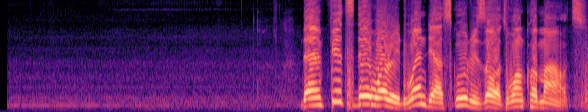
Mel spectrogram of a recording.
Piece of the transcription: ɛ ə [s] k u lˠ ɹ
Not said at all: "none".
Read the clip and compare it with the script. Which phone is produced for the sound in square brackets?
s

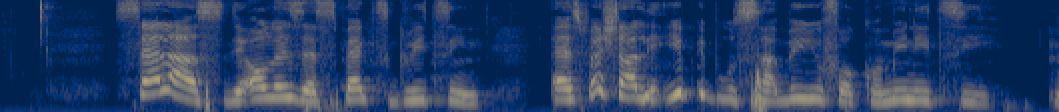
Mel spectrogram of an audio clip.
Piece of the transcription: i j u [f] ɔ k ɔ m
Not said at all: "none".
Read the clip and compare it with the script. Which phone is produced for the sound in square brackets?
f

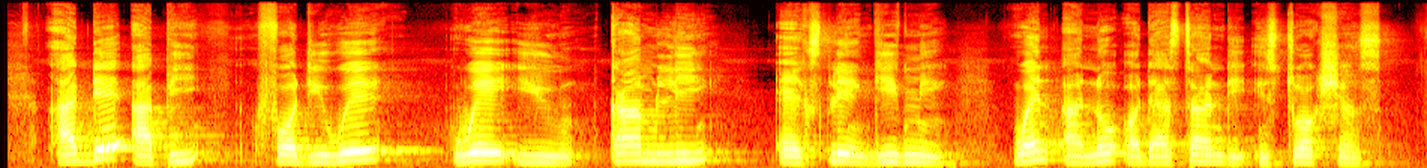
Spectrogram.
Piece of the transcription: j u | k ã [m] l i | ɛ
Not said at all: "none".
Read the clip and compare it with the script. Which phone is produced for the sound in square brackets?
m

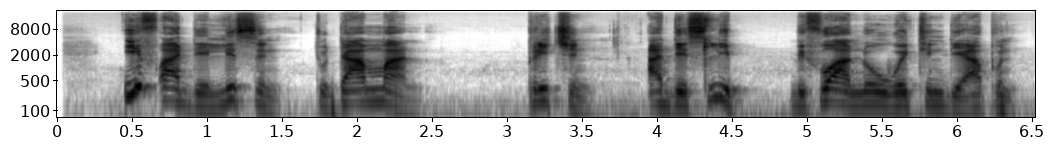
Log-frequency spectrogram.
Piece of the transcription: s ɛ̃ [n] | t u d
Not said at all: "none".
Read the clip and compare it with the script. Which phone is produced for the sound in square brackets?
n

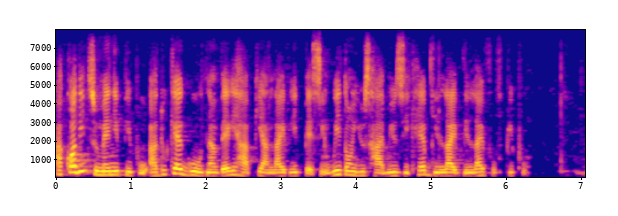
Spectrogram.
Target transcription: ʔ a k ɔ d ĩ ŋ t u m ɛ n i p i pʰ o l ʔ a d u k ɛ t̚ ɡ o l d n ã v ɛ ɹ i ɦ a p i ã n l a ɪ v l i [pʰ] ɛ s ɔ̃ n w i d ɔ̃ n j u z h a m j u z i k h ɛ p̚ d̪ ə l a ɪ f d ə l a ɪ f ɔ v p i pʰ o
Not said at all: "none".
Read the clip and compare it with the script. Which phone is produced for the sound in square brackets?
p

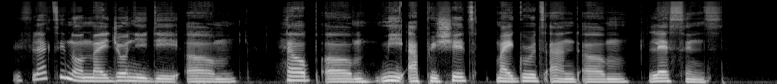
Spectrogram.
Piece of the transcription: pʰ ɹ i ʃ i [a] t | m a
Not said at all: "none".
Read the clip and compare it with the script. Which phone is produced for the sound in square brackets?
e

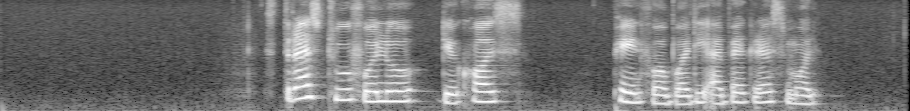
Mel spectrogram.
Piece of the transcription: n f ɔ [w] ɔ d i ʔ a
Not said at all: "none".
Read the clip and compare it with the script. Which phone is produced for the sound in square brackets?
b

